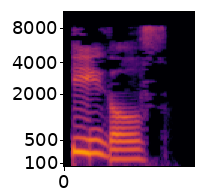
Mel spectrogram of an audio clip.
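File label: "eagles", British English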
